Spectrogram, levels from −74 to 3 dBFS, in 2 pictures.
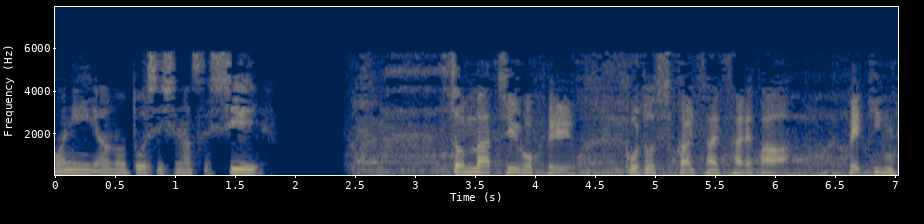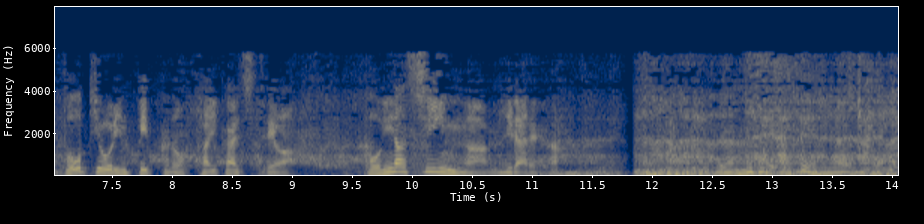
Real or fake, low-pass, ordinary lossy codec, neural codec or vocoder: fake; 7.2 kHz; MP3, 24 kbps; codec, 16 kHz, 1 kbps, FunCodec, trained on Chinese and English, 50 frames a second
